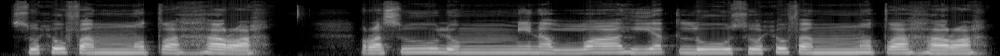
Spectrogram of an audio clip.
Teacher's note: आगे गोल ता पर वफ करते हुए हा साकिन में बदल जाएगा।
